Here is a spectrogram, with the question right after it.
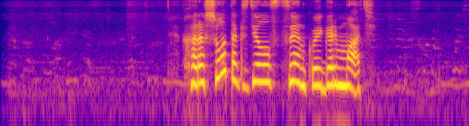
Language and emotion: Russian, positive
